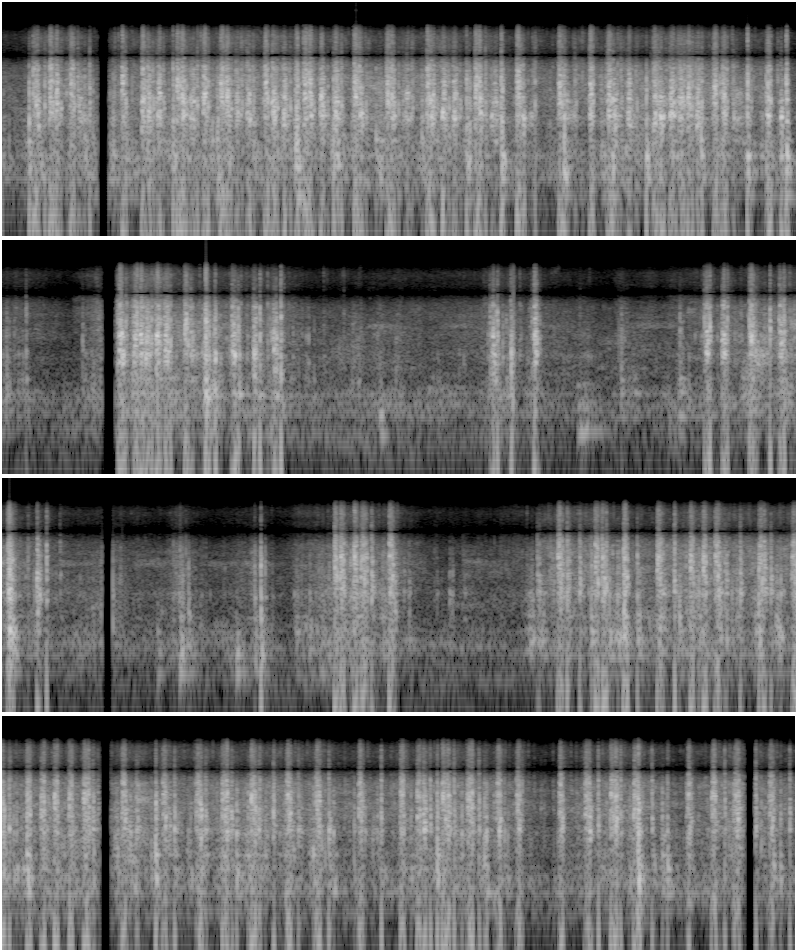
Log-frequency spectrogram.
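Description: Sewer inspection camera's push cable being pulled back and fed onto its reel, a dense clicking rattle in stretches of several seconds with short pauses between pulls.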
